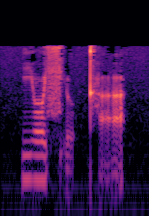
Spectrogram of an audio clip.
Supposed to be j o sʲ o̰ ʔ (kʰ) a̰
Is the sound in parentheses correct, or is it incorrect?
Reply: correct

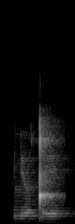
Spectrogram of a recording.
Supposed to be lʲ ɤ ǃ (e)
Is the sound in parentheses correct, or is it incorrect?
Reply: correct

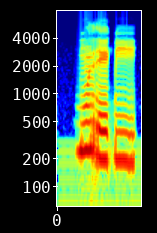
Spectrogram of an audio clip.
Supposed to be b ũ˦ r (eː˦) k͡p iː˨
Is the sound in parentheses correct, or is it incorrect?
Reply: incorrect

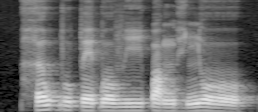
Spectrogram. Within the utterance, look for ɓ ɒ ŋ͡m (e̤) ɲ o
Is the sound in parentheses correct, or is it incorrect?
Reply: correct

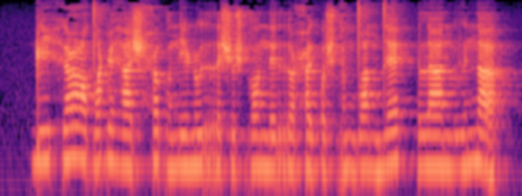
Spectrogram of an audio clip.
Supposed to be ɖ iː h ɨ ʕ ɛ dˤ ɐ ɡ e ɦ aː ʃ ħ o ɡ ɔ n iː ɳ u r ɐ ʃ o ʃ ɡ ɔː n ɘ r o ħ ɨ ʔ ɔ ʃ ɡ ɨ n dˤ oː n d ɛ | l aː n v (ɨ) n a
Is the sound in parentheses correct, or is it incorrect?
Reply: correct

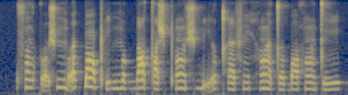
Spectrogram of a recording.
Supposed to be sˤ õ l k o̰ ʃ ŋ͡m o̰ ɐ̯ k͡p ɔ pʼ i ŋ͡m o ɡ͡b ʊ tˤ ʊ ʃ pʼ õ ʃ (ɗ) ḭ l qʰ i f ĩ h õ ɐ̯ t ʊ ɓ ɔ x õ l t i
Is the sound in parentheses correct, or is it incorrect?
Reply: incorrect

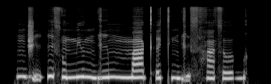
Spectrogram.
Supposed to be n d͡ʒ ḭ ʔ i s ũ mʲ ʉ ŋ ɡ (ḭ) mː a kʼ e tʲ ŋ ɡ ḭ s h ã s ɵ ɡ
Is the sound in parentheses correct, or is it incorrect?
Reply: incorrect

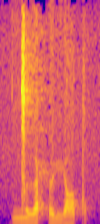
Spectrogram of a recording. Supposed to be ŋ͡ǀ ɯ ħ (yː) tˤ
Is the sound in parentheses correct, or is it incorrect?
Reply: correct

